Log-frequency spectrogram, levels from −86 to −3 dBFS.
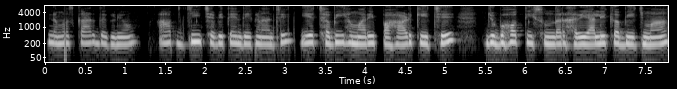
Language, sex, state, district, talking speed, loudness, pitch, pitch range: Garhwali, female, Uttarakhand, Tehri Garhwal, 170 wpm, -30 LUFS, 205 Hz, 195-220 Hz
